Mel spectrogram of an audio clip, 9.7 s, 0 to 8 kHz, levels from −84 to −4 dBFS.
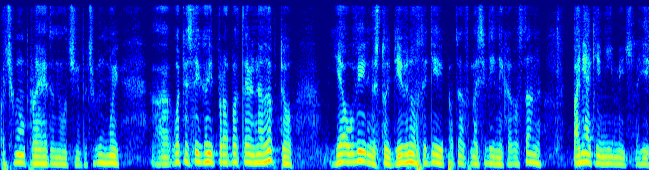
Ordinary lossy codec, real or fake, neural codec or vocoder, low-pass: none; fake; codec, 16 kHz, 1.1 kbps, Voila-Tokenizer; 7.2 kHz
